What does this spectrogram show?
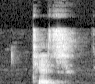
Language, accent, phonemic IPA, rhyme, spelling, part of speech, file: English, Southern England, /tɪz/, -ɪz, 'tis, contraction, LL-Q1860 (eng)-'tis.wav
- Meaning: Contraction of it + is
